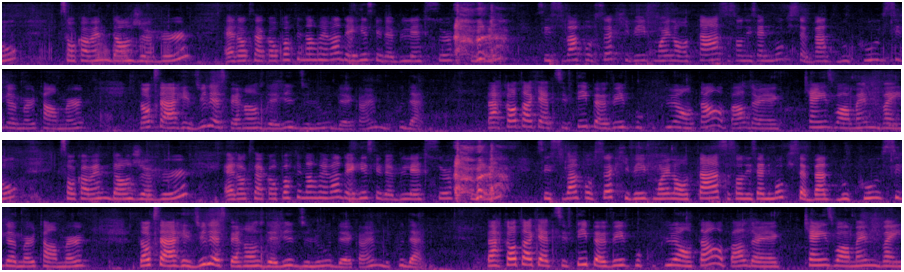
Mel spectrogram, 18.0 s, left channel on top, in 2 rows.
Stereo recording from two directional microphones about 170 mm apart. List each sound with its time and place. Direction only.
0.6 s speech: 5° right (ahead or behind)
4.4 s speech: 35° right (ahead or behind)
9.0 s speech: 35° right (ahead or behind)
